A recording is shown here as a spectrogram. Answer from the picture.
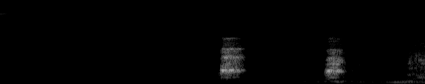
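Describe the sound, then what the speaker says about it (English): A dog gives two sharp separate barks about a second apart, clear against near silence, with faint low rumble at the end. "What the dog doing?"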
